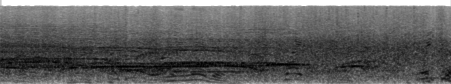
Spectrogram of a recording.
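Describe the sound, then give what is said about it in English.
A crowd claps steadily and loudly for several seconds, with whoops and cheering voices rising through the dense wash of applause before it eases slightly near the end. “Everyone can feel good about themselves and clap”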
